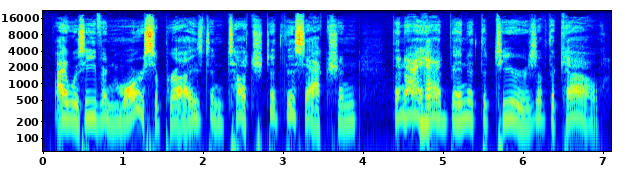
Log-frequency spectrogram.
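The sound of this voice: An unforced reading voice carries the words.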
